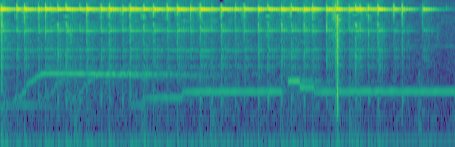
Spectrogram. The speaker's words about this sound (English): You're going to start going counterclockwise around the room, and you're going to be ringing the bell.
